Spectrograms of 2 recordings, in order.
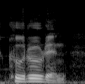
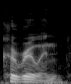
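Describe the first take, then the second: First: The word is said with two r sounds. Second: The word is said with only one r sound. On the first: The speaker calls it right. "So there's two R's in there" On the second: The speaker calls it wrong. "they're missing the second R"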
